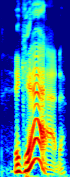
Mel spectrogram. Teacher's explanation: You have to emphasize the second syllable.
